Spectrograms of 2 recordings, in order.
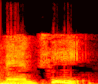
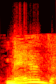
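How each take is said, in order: First: The last syllable ends with an 'ee' sound. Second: The last syllable ends with an 'eye' sound. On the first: The speaker calls it wrong. "Is it man tea?" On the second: The speaker calls it right. "that's how you say Michelle's last name"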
